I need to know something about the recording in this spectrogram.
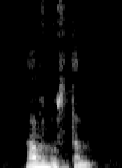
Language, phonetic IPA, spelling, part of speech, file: Russian, [ˈavɡʊstəm], августам, noun, LL-Q7737 (rus)-августам.wav
- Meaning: dative plural of а́вгуст (ávgust)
